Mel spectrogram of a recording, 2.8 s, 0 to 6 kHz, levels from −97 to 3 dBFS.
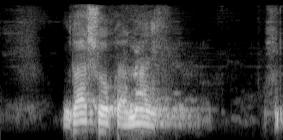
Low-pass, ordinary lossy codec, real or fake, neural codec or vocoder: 5.4 kHz; MP3, 48 kbps; fake; codec, 44.1 kHz, 3.4 kbps, Pupu-Codec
